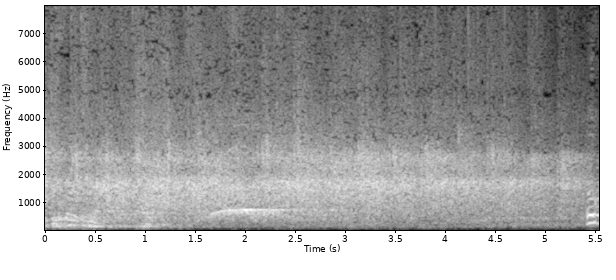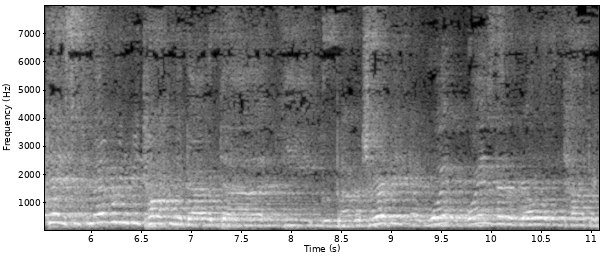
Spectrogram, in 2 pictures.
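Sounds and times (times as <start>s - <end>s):
audience applause: 0.0s - 5.8s
speech: 5.4s - 11.0s.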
